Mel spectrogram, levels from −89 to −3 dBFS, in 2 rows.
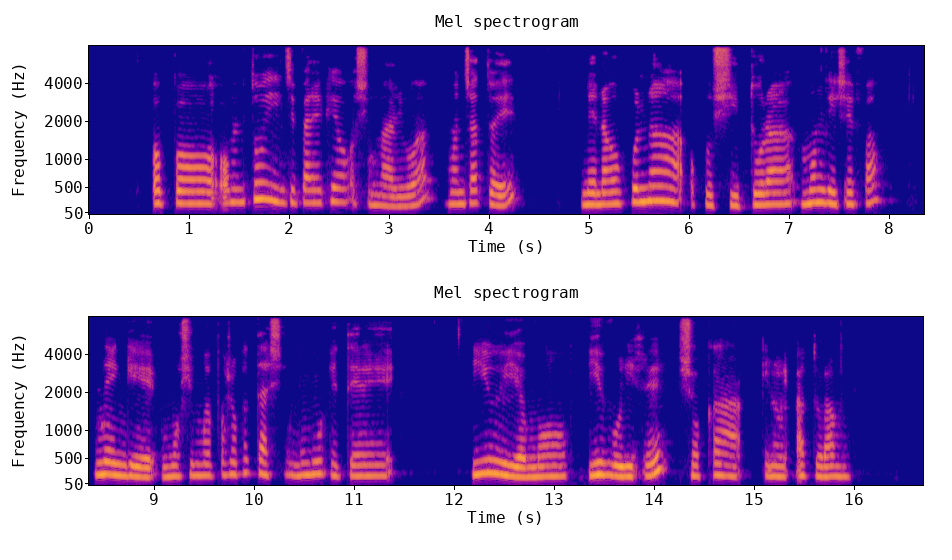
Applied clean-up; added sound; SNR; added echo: neural mask model DeepFilterNet 3.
